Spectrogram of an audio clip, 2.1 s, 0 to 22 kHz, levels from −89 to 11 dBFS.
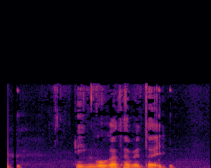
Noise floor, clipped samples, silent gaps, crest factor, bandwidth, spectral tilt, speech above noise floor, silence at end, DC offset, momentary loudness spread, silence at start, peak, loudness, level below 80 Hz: -54 dBFS; under 0.1%; none; 18 dB; 11.5 kHz; -6.5 dB/octave; 32 dB; 0.4 s; under 0.1%; 21 LU; 0.05 s; -6 dBFS; -23 LUFS; -60 dBFS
